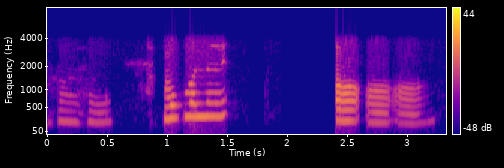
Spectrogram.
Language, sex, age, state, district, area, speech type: Assamese, female, 45-60, Assam, Morigaon, urban, conversation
